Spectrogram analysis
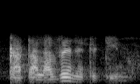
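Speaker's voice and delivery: normal talking voice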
